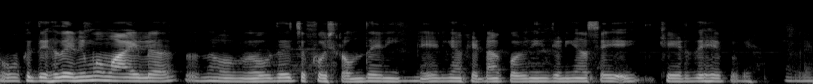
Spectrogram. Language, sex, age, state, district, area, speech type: Dogri, female, 60+, Jammu and Kashmir, Samba, rural, spontaneous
